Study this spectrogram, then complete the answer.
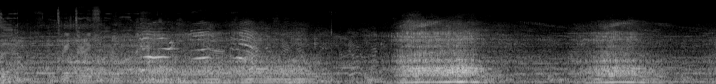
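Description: A car engine idles with a deep rumble.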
